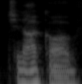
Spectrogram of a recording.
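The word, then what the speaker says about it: Chernyshov: and that is Igor Chinakov, who has 30 points in 15 games played. I sounded so Russian there, but that's how you say his name, like respect the guy.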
